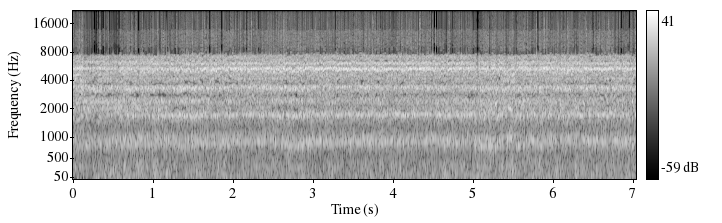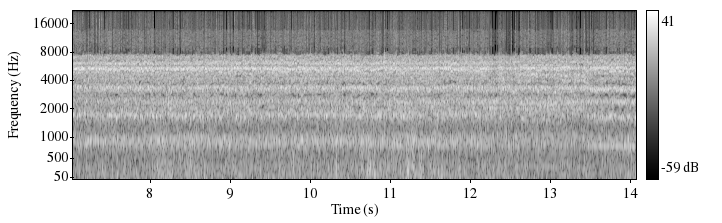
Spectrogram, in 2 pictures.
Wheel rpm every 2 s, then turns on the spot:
230, 230, 240, 230, 230, 230, 220.
none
